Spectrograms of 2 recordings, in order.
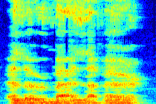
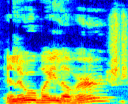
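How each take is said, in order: First: It is said in a deep gruff voice. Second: It is said in a plain natural voice. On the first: This is the warrior voice he was given. "eventual given voice" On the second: This is how he normally sounds. "natural voice"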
